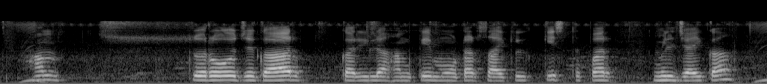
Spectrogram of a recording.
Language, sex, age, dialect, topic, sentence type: Bhojpuri, female, 25-30, Western, banking, question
